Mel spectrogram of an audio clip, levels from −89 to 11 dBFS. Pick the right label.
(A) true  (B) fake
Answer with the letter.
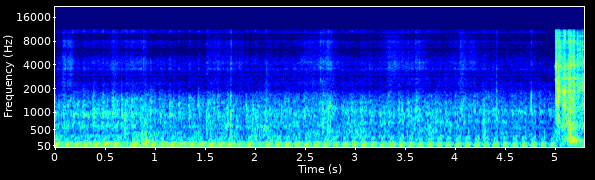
B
